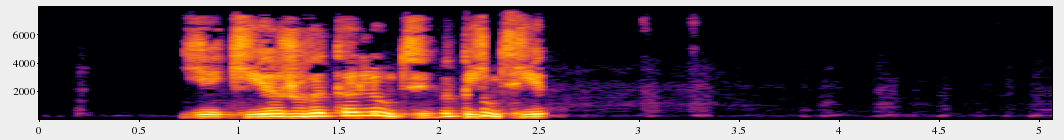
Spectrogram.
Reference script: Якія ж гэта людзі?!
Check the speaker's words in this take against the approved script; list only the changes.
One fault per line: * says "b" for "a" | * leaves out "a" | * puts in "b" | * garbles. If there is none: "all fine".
* garbles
